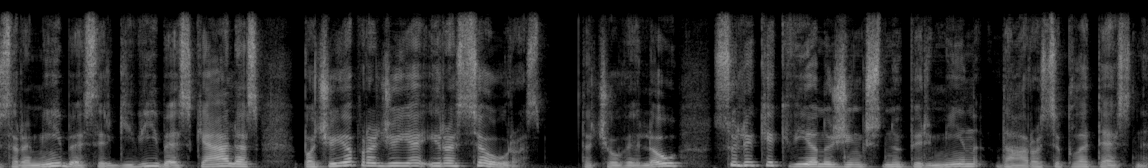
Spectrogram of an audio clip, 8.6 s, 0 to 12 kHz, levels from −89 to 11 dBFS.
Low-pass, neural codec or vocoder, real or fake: 10.8 kHz; vocoder, 44.1 kHz, 128 mel bands every 256 samples, BigVGAN v2; fake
